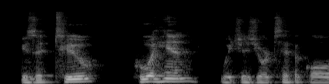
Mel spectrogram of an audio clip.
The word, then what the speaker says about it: Hua Hin: the land of smiles so think of Hua hin what can with Rising tones at the end is it one two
